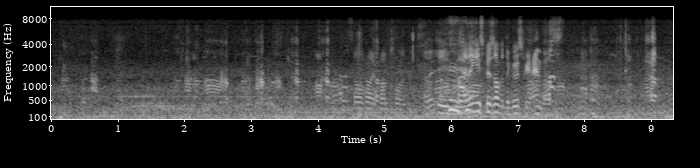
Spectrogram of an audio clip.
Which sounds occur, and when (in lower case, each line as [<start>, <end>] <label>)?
[0.00, 9.33] background noise
[0.00, 9.33] wind
[4.50, 7.68] conversation
[5.56, 7.61] man speaking
[5.95, 6.46] human sounds
[8.35, 8.72] bird song
[8.53, 8.69] bird flight
[8.55, 8.70] generic impact sounds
